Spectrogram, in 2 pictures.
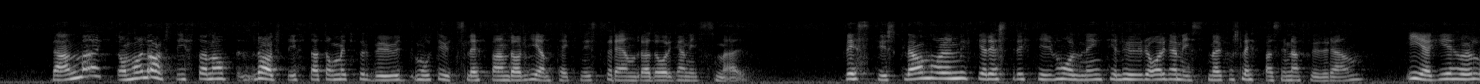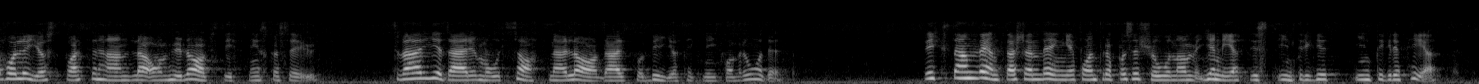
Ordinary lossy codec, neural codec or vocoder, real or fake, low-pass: none; codec, 16 kHz, 2 kbps, FunCodec, trained on Chinese and English, 25 frames a second; fake; none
